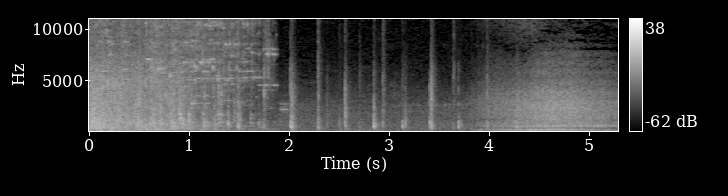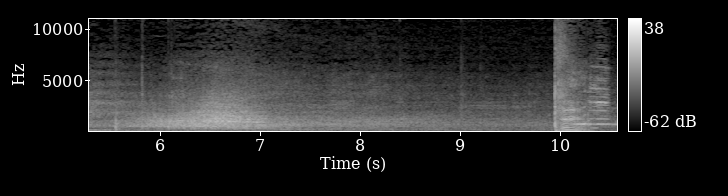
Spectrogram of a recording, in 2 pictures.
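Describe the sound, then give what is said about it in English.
A loud crash of shattering glass opens, then a quick string of sharp cracks and thuds as a door is kicked down and wood hits the ground, followed by low rumbling swells and a final bang. “Because you hear the kick, you hear the wood hitting the ground, and you hear the glass shattering.”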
